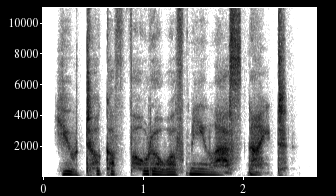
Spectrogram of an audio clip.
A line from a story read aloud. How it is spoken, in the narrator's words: I whisper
